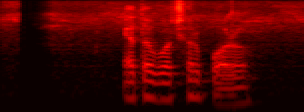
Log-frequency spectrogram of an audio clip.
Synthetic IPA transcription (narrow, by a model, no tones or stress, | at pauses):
ɛt̪obɔt͡ɕʰoɾpɔ̰ɾo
